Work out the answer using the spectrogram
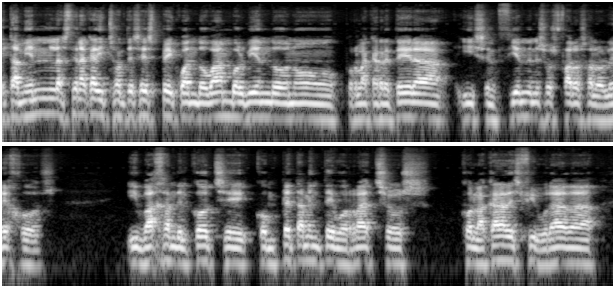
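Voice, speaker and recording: Bright-voiced man rambling about films. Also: medium pitch. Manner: unscripted, rambling, searching for words; ends phrases with a questioning tag. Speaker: film podcast panelist. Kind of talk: casual film discussion.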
